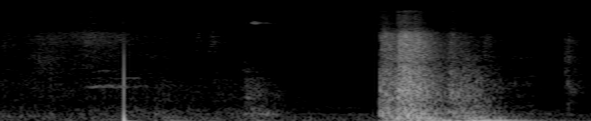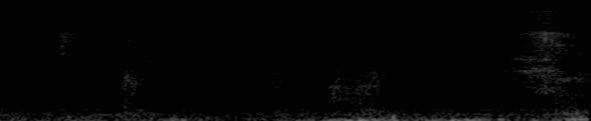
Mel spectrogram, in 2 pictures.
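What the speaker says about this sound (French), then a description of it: "Je cherche juste à fermer ma porte-fenêtre déjà pour qu'on ait un meilleur son" A French window is shut with one sharp knock, and a loud sliding, rushing noise follows as it closes. Quiet room sound surrounds it.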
